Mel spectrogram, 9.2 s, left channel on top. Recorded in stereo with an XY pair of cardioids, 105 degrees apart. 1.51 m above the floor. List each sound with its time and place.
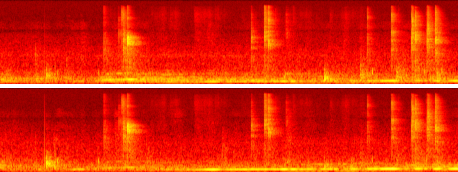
2.1 s a pop: 15° left, 0.9 m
